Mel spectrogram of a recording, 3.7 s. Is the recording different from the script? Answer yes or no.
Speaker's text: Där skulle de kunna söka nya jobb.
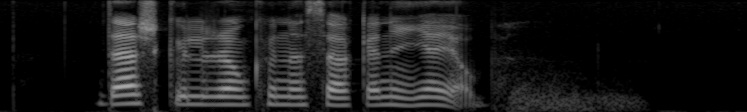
no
